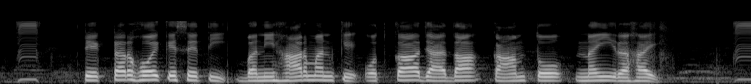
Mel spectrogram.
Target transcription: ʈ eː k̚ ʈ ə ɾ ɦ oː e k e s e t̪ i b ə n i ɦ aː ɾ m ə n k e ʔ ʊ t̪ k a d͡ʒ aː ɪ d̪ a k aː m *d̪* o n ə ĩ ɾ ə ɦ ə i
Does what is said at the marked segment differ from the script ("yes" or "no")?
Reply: yes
